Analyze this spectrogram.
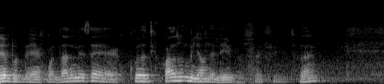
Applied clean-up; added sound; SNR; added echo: none; none; none; none.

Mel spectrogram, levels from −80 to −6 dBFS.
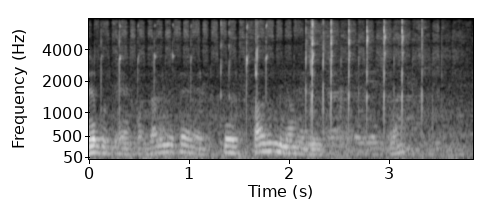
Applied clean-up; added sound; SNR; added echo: none; Writing; 1 dB; none.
